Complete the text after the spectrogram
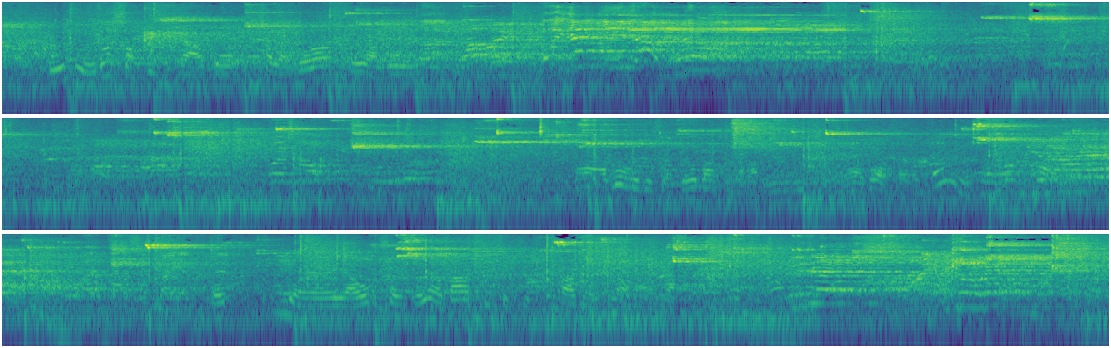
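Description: Shoes squeak sharply on a hard floor in a large echoing hall.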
